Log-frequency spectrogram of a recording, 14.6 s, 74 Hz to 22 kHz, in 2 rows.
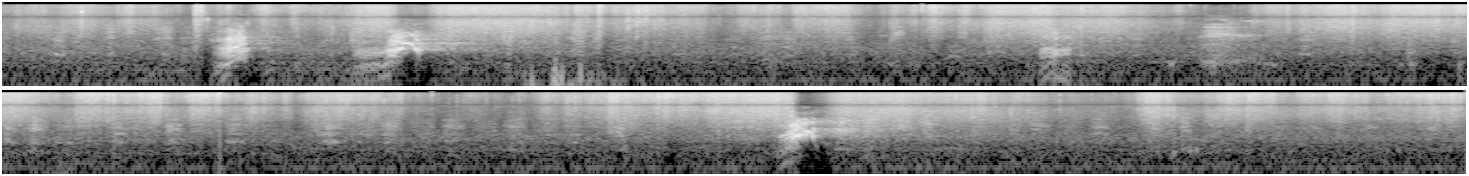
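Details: Dog by its favourite bush in August 2010, giving a few short, sharp barks spaced several seconds apart over a steady high hiss, with quieter rustling between.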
